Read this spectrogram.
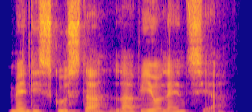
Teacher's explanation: violence disgusts me the emphasis is the same as with historia this is because ia is a diphthong and thus treated like one syllable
